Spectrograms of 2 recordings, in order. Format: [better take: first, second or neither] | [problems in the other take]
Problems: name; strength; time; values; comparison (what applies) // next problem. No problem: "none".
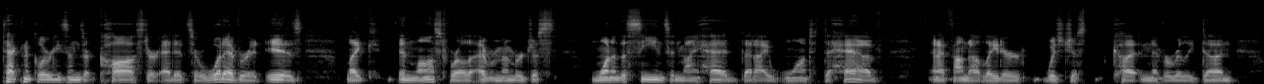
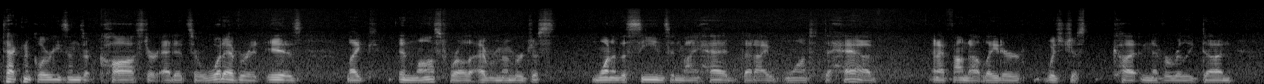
first | hiss; noticeable; throughout; 15 dB below the speech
